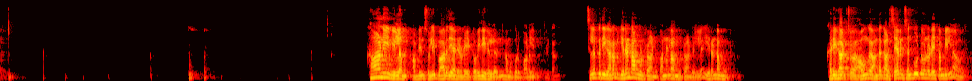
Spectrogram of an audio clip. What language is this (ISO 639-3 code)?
tam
